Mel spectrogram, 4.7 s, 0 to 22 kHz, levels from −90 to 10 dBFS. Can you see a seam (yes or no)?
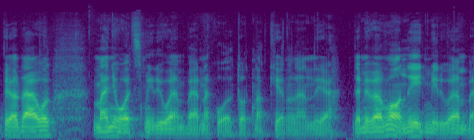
yes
